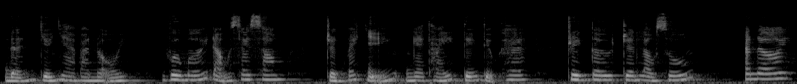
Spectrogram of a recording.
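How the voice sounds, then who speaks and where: A woman reads a novel aloud as an audiobook. Her voice is husky and a little breathy, and she keeps a calm, even storytelling pace. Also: mid-range voice, normal speed. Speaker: audiobook narrator. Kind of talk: audiobook narration.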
